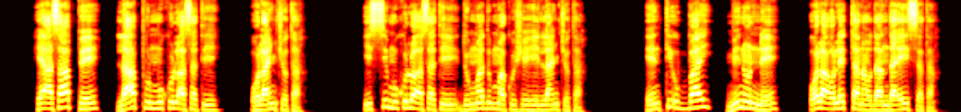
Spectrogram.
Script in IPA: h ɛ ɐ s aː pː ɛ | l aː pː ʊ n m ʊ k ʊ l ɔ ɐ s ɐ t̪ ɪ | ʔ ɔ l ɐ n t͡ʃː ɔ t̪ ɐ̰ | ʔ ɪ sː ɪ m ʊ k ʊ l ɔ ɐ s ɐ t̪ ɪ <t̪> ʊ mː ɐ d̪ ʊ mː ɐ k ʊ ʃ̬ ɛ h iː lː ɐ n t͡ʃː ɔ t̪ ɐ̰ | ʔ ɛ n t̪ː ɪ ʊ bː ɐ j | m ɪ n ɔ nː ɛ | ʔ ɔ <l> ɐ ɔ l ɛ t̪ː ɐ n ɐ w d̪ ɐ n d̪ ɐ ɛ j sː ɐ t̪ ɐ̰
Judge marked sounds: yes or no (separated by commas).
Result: no, yes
